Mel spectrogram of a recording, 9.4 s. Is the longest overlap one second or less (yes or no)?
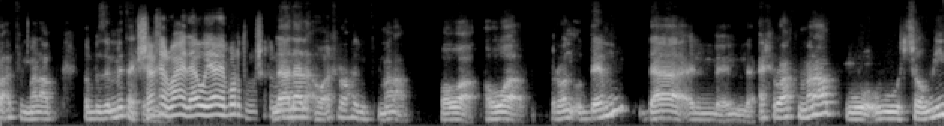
yes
